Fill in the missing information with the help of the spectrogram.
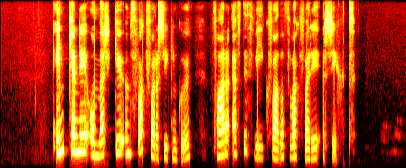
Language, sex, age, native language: Icelandic, female, 40-49, Icelandic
